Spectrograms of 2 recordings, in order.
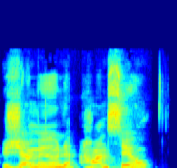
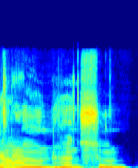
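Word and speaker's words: Djimon Hounsou: So this starred Leonardo DiCaprio, Jennifer Connelly, Jamoun Hounsou, and Michael Sheen.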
